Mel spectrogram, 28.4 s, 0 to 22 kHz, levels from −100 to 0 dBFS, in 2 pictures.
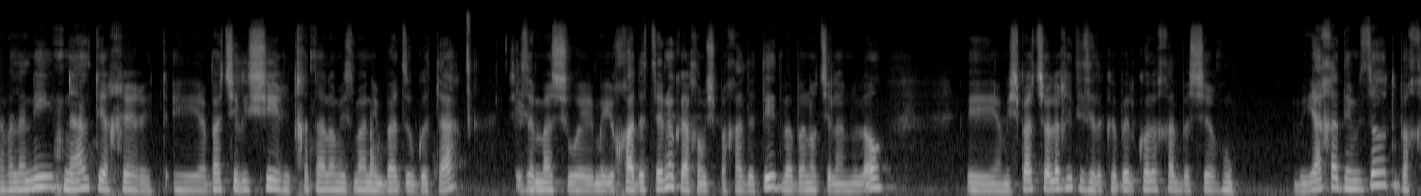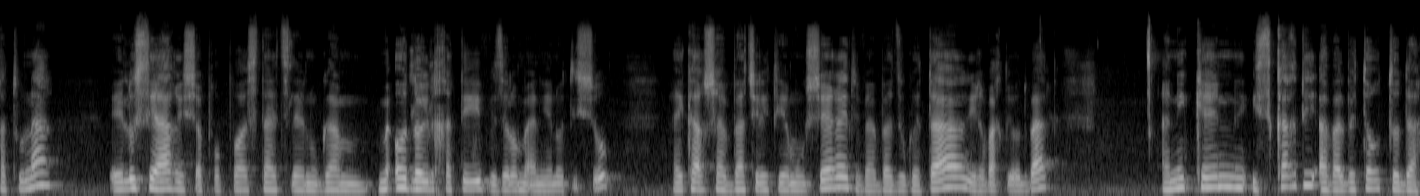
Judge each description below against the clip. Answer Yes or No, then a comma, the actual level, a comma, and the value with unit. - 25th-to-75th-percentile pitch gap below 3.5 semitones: Yes, average, 3.1 semitones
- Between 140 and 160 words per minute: Yes, fast, 150 wpm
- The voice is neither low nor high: Yes, medium, 150 Hz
